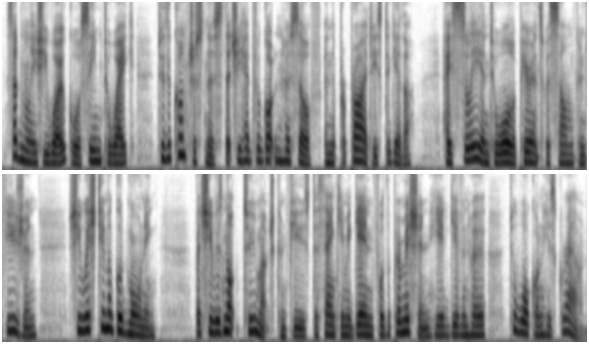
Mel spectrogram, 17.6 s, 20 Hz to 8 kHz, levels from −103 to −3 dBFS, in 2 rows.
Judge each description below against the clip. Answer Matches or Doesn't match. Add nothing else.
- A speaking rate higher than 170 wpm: Matches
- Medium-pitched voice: Matches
